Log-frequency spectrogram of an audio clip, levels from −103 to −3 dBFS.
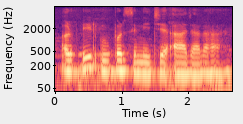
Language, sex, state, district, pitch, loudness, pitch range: Hindi, male, Bihar, Patna, 130 Hz, -15 LUFS, 125-140 Hz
